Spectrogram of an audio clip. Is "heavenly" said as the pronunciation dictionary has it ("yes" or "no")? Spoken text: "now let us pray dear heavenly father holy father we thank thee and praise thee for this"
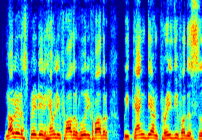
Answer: no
